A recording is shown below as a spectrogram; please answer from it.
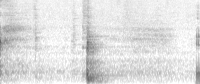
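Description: A single sharp metallic clink a little under a second in, from a metal pencil compass knocking against steel while a wheel rim is being marked out; otherwise only quiet room tone.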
